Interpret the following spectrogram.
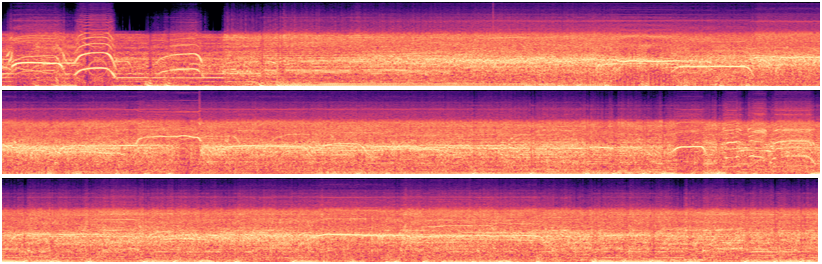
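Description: Live concert heard from the audience, recorded close to overload: amplified music with low bass notes under a crowd screaming and cheering throughout. Several high screams rise and fall in pitch in the first few seconds and again later.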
